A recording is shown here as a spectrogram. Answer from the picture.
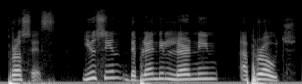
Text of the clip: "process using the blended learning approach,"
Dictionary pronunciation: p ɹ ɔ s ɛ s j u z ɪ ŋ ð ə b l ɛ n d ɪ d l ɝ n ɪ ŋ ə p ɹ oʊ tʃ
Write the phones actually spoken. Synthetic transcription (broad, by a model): p ɹ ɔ s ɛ s j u s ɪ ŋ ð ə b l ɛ n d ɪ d l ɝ n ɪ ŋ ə p ɹ oʊ tʃ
